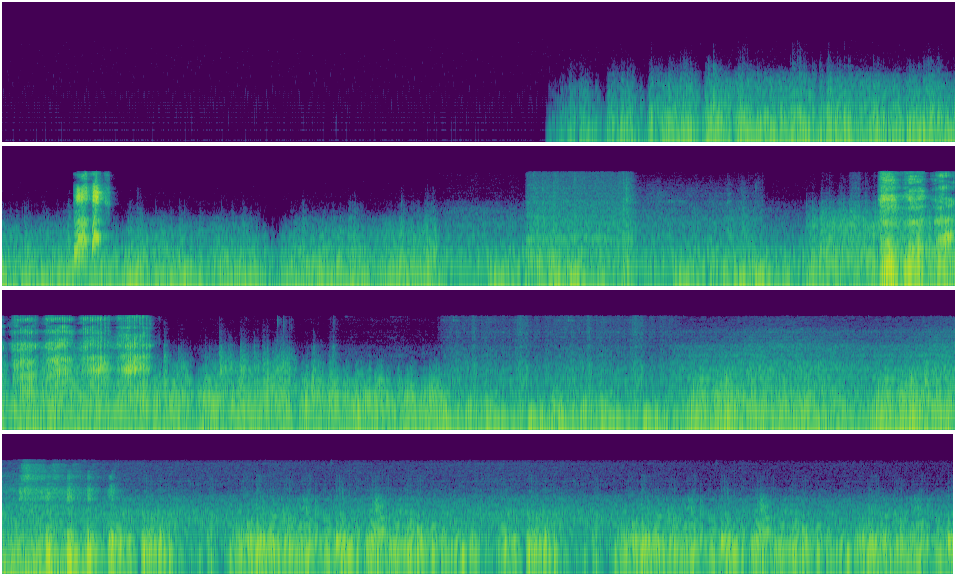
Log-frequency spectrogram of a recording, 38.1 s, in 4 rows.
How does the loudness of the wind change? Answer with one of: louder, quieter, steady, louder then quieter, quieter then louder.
louder.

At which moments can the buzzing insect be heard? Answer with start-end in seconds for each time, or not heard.
14.8-17.1.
